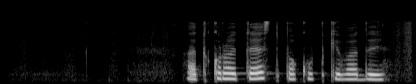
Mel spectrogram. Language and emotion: Russian, neutral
